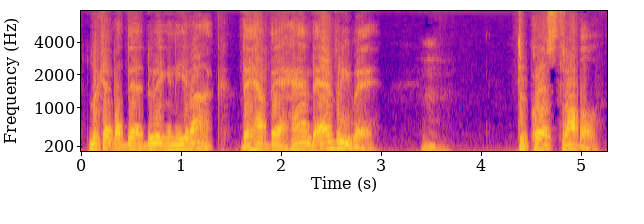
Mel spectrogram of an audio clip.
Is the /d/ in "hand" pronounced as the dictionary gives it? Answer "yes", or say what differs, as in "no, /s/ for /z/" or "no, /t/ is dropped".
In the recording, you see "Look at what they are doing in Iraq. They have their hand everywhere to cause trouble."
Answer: yes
